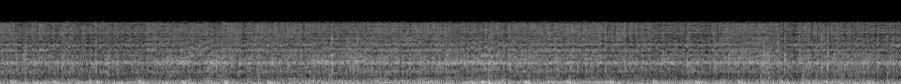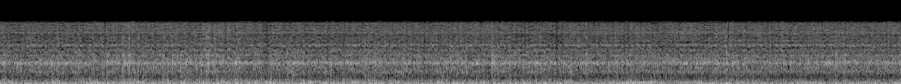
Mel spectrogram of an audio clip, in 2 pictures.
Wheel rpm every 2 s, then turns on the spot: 160, 160, 170, 160, 160, 170, 160, 160, 160.
none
